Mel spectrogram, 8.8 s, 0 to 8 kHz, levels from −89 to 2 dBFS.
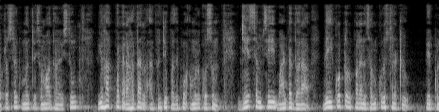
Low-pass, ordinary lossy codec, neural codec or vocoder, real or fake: none; none; codec, 16 kHz, 8 kbps, FreqCodec, smaller model; fake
